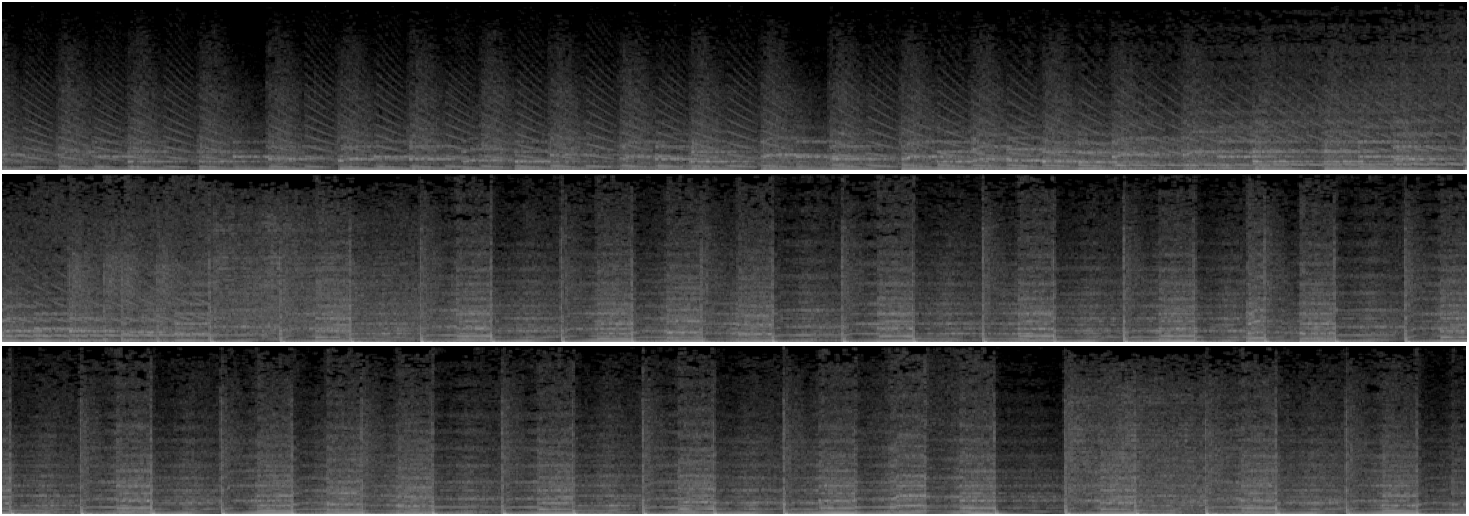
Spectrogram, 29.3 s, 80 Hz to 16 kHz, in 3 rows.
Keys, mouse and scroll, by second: 0.0 click, 0.1 KP_0, 0.9 click, 1.1 click, 2.0 KP_0, 2.2-2.6 scroll up 2, 2.6 shift+a, 3.6 click, 4.0 click, 4.8 click, 5.4 click, 5.8 click, 6.1 s, 6.5 click, 7.0 drag, 7.2 click, 7.5 click, 8.4 ctrl+KP_0, 9.1 click, 10.9 click, 11.5 click, 11.7 space, 12.4-13.4 drag, 13.7 KP_7, 14.0 scroll down 1, 14.3 click, 14.5 click, 14.9 r, 15.4 KP_0, 15.7 click, 16.5 KP_0, 16.6 scroll down 1, 16.7 middle drag, 17.0 scroll up 1, 17.2 click, 17.6-18.0 scroll down 4, 18.1 click, 18.4-19.4 drag, 20.0 middle drag, 20.2 click, 20.3 scroll down 3, 20.5 middle click, 20.9 alt+h, 21.1 scroll up 1, 21.3-21.7 scroll down 1, 21.7 click, 22.0-22.4 scroll down 1, 22.4-23.9 typing, 22.6 click, 22.8 click, 23.1 click, 23.5 click, 23.8 click, 24.1-24.4 middle drag, 24.4 click, 28.1-28.5 middle drag, 28.5 scroll up 1, 28.8 middle click.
